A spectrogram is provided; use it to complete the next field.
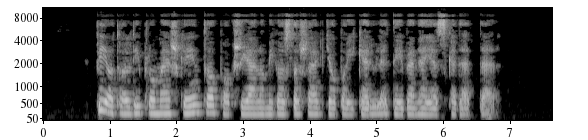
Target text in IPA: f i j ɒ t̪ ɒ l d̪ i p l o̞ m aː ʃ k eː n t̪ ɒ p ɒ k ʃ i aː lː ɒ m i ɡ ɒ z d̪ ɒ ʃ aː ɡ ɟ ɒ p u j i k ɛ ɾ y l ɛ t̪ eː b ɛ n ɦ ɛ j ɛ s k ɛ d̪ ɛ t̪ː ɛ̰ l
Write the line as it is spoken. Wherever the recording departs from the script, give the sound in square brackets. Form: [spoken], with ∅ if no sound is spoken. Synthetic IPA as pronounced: f i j ɒ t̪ ɒ l d̪ i p l o̞ m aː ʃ k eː n t̪ ɒ p ɒ k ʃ i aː lː ɒ m i ɡ ɒ z d̪ ɒ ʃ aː ɡ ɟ ɒ p [ɒ] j i k ɛ ɾ y l ɛ t̪ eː b ɛ n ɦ ɛ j ɛ s k ɛ d̪ ɛ t̪ː ɛ̰ l

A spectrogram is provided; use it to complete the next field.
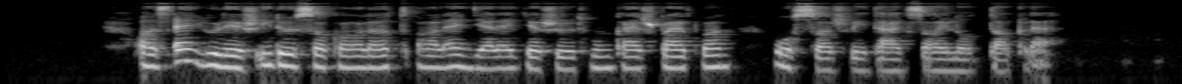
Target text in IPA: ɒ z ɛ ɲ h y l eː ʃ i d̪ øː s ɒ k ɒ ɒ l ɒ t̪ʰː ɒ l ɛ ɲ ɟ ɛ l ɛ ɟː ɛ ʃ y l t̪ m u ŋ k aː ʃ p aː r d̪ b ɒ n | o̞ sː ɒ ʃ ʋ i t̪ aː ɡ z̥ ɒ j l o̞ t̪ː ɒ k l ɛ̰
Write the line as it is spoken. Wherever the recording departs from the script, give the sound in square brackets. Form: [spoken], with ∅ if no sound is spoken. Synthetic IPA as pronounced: ɒ z ɛ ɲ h y l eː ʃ i d̪ øː s ɒ k ɒ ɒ l ɒ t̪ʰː ɒ l ɛ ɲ ɟ ɛ l ɛ ɟː ɛ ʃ y l t̪ m u ŋ k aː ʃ p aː r d̪ b ɒ n | o̞ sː ɒ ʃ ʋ i t̪ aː ɡ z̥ ɒ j l o̞ t̪ː ɒ k l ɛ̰

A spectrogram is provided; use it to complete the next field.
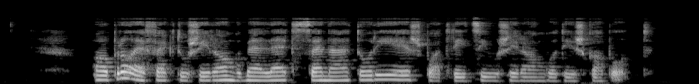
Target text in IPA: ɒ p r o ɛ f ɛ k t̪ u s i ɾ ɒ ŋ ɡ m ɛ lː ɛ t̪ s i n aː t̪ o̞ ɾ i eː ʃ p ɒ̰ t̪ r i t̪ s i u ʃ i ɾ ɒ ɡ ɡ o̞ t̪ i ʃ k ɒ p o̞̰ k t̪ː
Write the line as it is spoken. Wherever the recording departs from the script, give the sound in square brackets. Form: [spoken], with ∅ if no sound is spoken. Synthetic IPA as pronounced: ɒ p r o ɛ f ɛ k t̪ u [ʃ] i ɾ ɒ ŋ ɡ m ɛ lː ɛ t̪ s [ɛ] n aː t̪ o̞ ɾ i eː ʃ p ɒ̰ t̪ r i t̪ s i u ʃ i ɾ ɒ [ŋ] ɡ o̞ t̪ i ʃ k ɒ p o̞̰ [∅] t̪ː

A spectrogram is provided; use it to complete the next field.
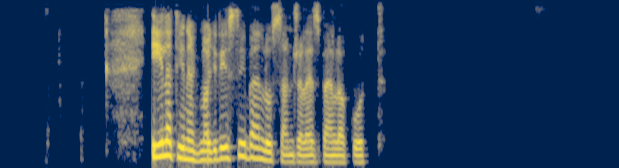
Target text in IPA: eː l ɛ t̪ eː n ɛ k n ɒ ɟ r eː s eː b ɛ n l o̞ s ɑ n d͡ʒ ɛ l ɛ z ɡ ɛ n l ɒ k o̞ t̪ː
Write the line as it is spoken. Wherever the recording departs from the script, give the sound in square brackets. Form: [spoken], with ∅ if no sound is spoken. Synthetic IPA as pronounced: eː l ɛ t̪ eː n ɛ k n ɒ ɟ r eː s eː b ɛ n l o̞ s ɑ n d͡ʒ ɛ l ɛ z [b] ɛ n l ɒ k o̞ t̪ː

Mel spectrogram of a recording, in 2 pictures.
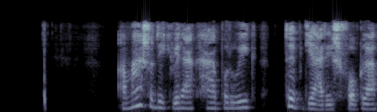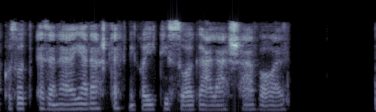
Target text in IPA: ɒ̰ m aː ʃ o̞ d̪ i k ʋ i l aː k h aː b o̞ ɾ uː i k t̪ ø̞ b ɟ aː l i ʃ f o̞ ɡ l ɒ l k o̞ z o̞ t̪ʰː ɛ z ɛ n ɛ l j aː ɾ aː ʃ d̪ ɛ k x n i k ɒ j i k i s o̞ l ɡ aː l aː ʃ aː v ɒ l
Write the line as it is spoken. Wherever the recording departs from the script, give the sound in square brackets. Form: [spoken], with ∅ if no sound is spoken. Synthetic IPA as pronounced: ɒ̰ m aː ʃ o̞ d̪ i k ʋ i l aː k h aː b o̞ ɾ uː i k t̪ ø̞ b ɟ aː [ɾ] i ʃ f o̞ ɡ l ɒ l k o̞ z o̞ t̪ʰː ɛ z ɛ n ɛ l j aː ɾ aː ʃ [t̪] ɛ [∅] x n i k ɒ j i k i s o̞ l ɡ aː l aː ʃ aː v ɒ l

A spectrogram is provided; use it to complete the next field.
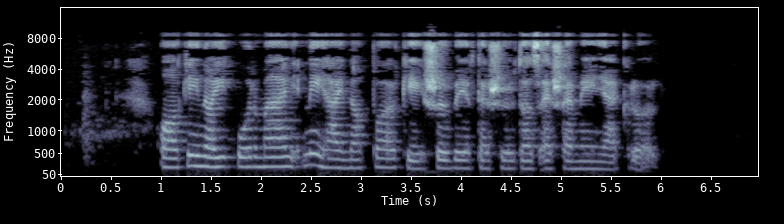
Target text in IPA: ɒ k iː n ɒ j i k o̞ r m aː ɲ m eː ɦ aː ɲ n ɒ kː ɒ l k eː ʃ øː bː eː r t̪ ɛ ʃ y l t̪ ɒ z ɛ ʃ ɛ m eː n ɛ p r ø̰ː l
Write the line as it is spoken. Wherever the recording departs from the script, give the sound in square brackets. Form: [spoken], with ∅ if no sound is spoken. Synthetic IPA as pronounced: ɒ k iː n ɒ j i k o̞ r m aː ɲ [n] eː ɦ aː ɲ n ɒ [pː] ɒ l k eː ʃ øː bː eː r t̪ ɛ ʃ y l t̪ ɒ z ɛ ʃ ɛ m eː [ɲ] ɛ [k] r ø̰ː l

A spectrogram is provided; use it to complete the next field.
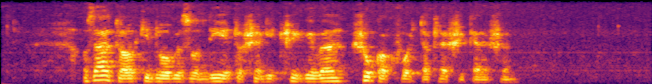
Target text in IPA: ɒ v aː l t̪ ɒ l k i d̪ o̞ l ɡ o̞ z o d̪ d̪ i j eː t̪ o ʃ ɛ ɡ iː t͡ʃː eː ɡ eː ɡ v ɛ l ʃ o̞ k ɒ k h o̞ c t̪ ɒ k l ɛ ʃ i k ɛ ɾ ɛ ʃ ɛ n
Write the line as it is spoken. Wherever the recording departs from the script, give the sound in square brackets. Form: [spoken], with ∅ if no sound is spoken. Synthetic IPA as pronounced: ɒ [z] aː l t̪ ɒ l k i d̪ o̞ l ɡ o̞ z o d̪ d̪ i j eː t̪ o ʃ ɛ ɡ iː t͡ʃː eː ɡ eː [∅] v ɛ l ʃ o̞ k ɒ k [f] o̞ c t̪ ɒ k l ɛ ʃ i k ɛ ɾ ɛ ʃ ɛ n

